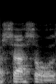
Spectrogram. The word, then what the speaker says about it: Cecil: I just want you say Cecil Rhodes, but I guess the English version is Cecil Rhodes. No, Cecil is how it's pronounced. Well, we've always said Cecil Rhodes. Cecil's American. Cecil's the American version.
